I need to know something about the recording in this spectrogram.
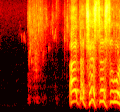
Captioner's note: slosh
